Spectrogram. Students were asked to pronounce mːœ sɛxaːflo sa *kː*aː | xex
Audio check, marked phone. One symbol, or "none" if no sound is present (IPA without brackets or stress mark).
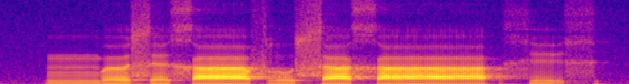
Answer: x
